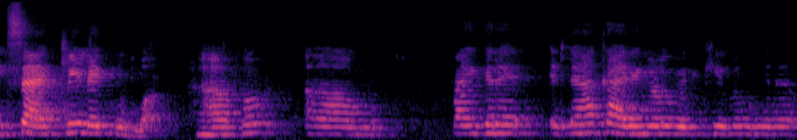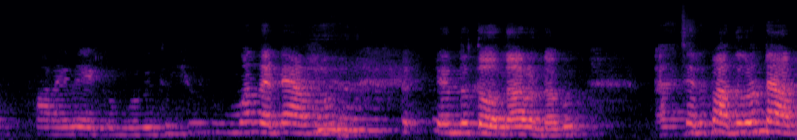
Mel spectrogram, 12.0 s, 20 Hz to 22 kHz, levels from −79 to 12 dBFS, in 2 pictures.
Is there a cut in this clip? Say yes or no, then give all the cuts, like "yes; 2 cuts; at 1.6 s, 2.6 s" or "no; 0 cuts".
no; 0 cuts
